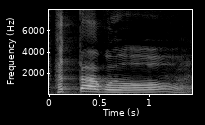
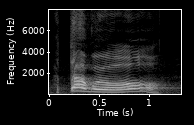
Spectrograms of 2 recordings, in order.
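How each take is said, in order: First: Put-on very slow, higher, dragged-out child whine; sulky child. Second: Very slow, higher, louder dragged whine; sulky child, louder. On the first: Seven-year-old sulking back at the teacher, slow whine. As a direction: drag it out like a sulky kid. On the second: Pretend. Seven-year-old answering the teacher again, louder whine. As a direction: whine it louder and slower, defiant.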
